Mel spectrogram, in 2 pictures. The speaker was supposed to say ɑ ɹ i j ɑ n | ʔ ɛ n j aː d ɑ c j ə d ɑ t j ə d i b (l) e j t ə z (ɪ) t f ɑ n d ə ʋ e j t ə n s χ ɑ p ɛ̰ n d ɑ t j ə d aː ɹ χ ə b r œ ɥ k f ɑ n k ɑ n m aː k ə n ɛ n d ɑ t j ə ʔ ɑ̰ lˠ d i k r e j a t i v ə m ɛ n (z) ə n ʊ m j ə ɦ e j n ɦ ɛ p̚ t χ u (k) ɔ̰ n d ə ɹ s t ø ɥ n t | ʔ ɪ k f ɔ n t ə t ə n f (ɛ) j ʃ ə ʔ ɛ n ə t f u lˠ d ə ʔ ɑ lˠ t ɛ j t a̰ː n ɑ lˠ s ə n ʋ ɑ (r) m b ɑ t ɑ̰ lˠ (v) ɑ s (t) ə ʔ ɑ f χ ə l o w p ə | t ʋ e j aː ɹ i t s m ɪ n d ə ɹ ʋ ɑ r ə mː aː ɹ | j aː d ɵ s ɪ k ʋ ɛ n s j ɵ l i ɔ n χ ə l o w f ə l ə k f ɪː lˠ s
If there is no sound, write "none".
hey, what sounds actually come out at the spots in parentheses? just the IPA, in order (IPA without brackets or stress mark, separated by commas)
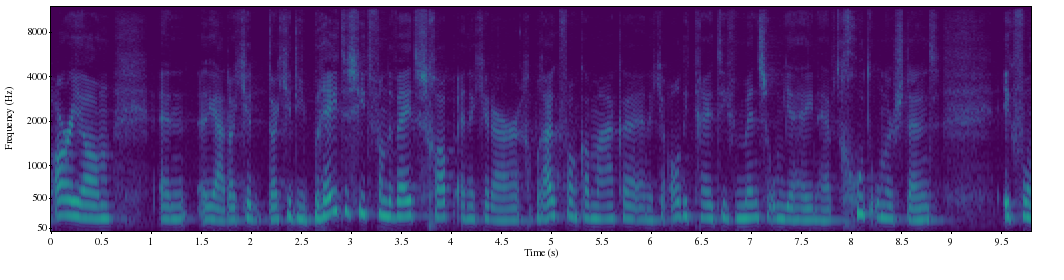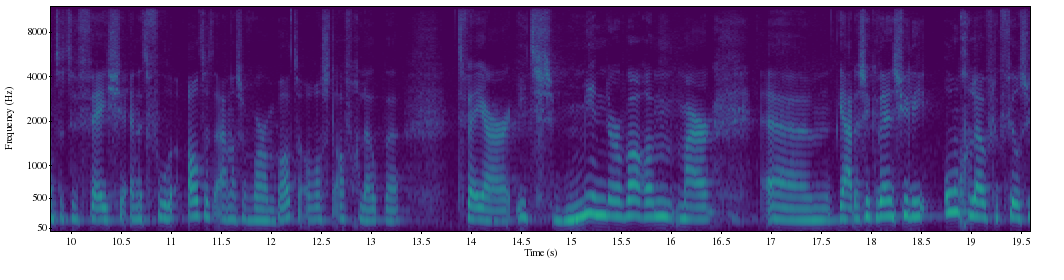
r, i, s, t, e, ɹ, ʋ, d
